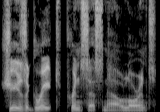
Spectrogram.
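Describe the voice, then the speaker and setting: Male narrator doing captain: deep, slow, measured, gently stern; dry booth. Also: expressive, dry recording. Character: stern but kindly male captain, middle-aged. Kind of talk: audiobook character voice.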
